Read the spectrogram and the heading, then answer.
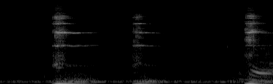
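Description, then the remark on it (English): Three bright clinks of glasses touching in a toast among mates sitting at a table, each one ringing briefly with a clear high tone, spaced irregularly over a low background murmur. “there we go. We're back. Cheers, boys.”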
